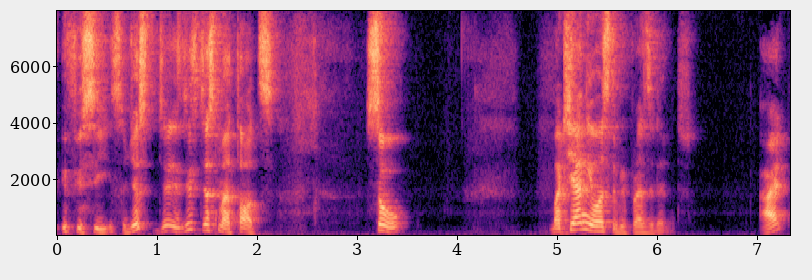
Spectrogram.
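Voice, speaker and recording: A man's voice: medium pitch, darkish tone. A man giving casual monologue commentary, rambling and hesitant with many fillers and restarts. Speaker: vlogger.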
